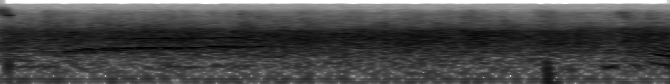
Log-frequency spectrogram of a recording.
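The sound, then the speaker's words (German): Sustained audience applause welcoming a pastor as he comes up to preach in German, a dense wash of many hands clapping at steady loudness throughout, with no voices standing out above it. “And why don't we give him a big hand as he comes to minister to us? Ja, yeah, und gebt ihm einen großen Applaus.”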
